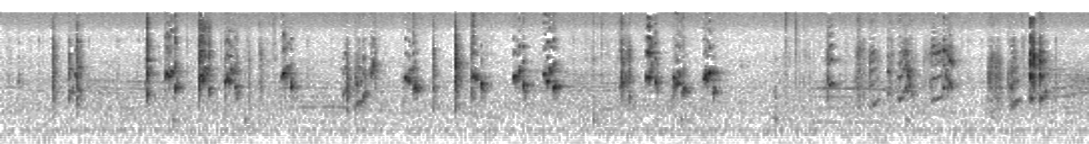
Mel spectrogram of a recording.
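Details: Domestic budgies, a lively multicoloured group, keep up a long stream of short sharp chirps and scratchy notes, roughly two to three per second, over a faint constant hum.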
